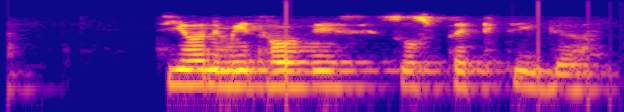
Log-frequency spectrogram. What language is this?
Esperanto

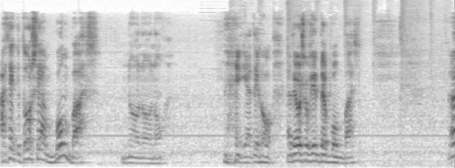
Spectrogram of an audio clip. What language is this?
Spanish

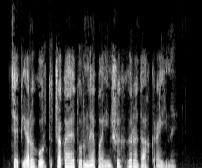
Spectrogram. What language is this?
Belarusian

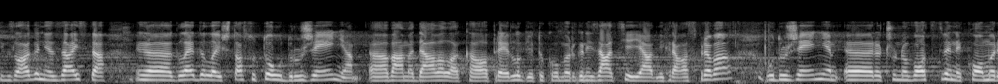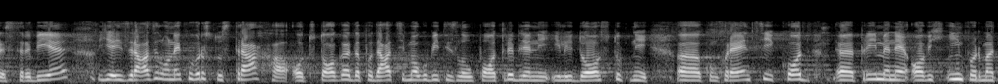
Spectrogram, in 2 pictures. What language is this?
Serbian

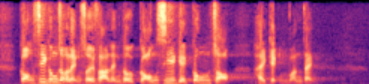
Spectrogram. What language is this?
Cantonese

